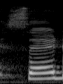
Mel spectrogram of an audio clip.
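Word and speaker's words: said: सेड ही पढ़ेंगे। तो देखिए एस ए डी और एस ए आई डी दोनों का ही प्रोनाउंसिएशन क्या होगा? सेम होगा।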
